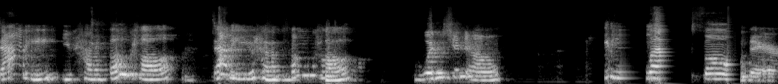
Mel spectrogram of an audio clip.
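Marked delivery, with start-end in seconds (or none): 0.0-3.7 put-on high little girl's small child voice. Retelling a phone ringtone recorded in a little daughter's voice: imitating her little daughter's voice. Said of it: "My daughter had the coolest voice when she was little".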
